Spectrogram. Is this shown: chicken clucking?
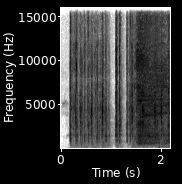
no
